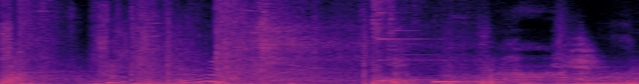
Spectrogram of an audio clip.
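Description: A magical burst chimes and whooshes.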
